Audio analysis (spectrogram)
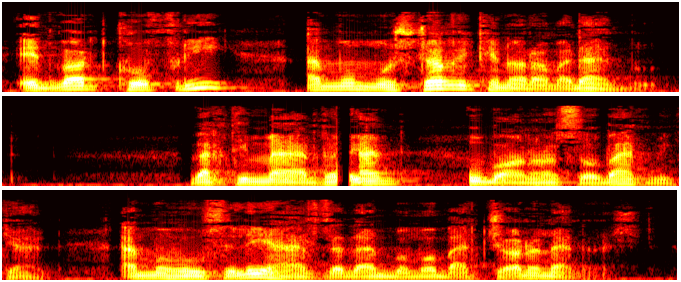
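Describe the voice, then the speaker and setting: A man's voice: sits low, breathy edge. A man narrating a story in an audiobook, reading expressively.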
